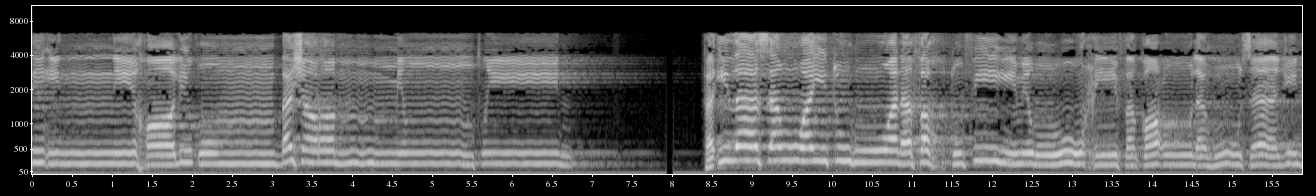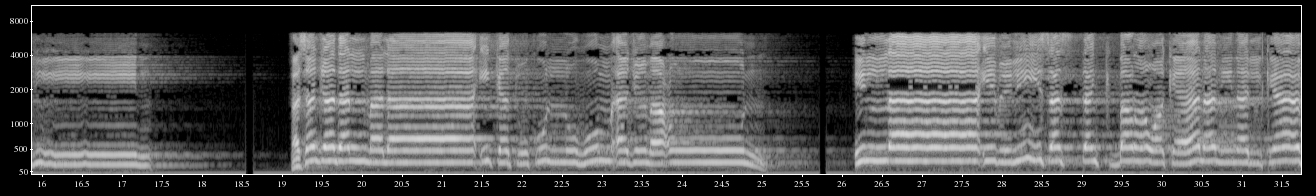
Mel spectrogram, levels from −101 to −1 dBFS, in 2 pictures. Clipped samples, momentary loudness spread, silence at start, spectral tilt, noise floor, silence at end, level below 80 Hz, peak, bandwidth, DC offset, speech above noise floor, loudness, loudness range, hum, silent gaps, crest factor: under 0.1%; 11 LU; 0 s; -2 dB/octave; -63 dBFS; 0 s; -66 dBFS; -2 dBFS; 6.6 kHz; 0.3%; 41 dB; -21 LUFS; 10 LU; none; 18.57-18.61 s; 20 dB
